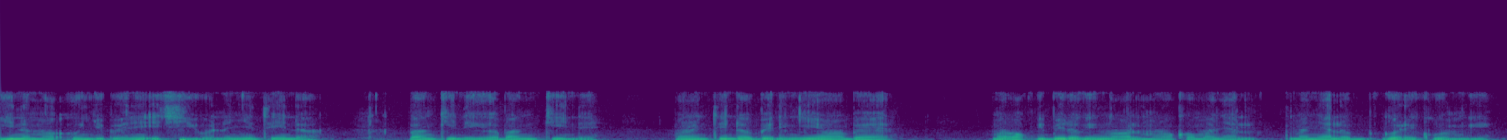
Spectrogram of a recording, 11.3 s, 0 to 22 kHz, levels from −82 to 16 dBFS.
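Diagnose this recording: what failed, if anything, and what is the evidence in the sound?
Nothing failed in this recording.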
